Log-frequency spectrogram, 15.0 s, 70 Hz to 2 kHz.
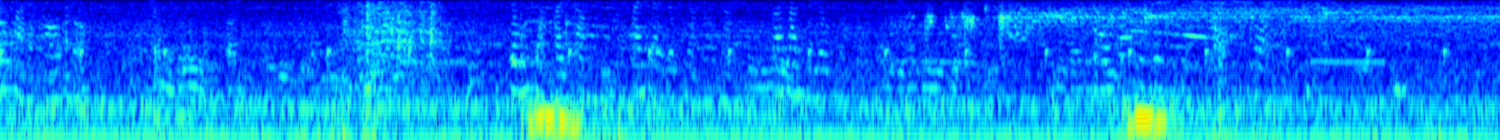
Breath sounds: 5.20-5.93 s: inhalation
5.20-5.93 s: wheeze
11.22-11.77 s: inhalation
11.22-11.77 s: wheeze

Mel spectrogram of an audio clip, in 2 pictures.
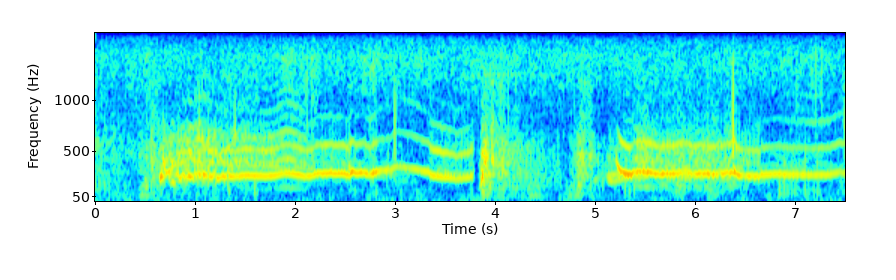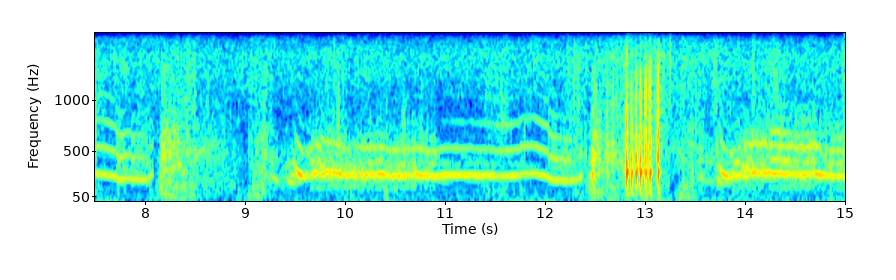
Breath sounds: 0.51-3.78 s: exhalation
0.51-3.78 s: wheeze
3.81-4.78 s: inhalation
5.01-8.05 s: exhalation
5.01-8.05 s: wheeze
8.12-9.09 s: inhalation
9.41-12.45 s: exhalation
9.41-12.45 s: wheeze
12.81-13.71 s: inhalation
13.76-15.00 s: exhalation
13.76-15.00 s: wheeze

